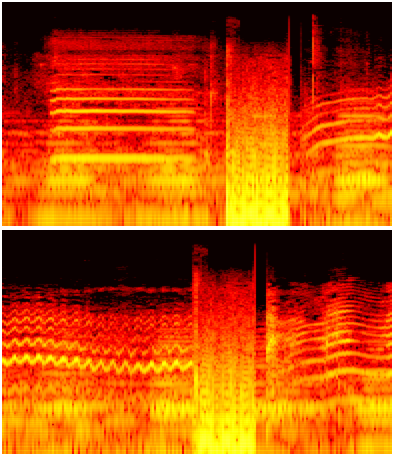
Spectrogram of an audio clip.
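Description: A domestic cat gives long, wavering meows, with music and two sudden loud bursts.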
